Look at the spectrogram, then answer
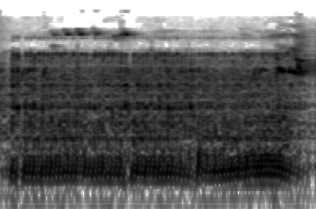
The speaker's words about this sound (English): Hey, look at that, Bundy. We got a ride. A, a tow truck. A Double Z Towing Company.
